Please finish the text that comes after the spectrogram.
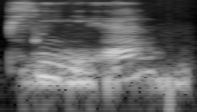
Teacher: The final is 耶, and the tone is the third tone.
